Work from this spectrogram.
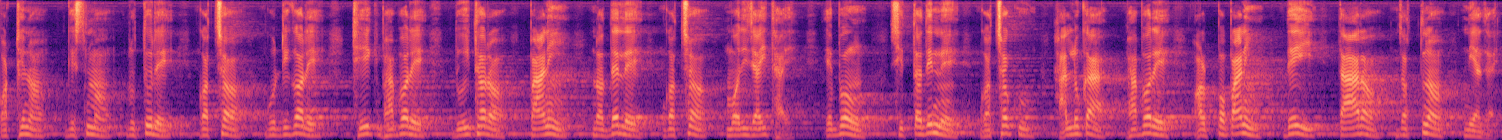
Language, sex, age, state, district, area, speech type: Odia, male, 45-60, Odisha, Nayagarh, rural, spontaneous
